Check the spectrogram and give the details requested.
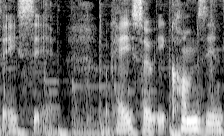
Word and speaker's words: Acesir: I didn't come up with the name, Acer. just saying, but we pronounce it Acer.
